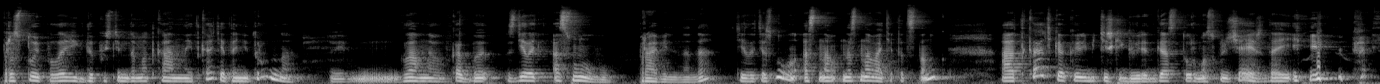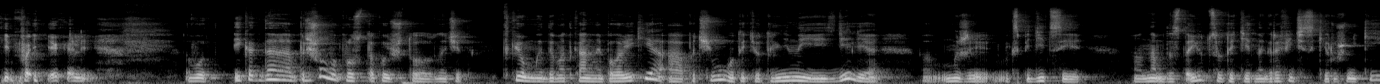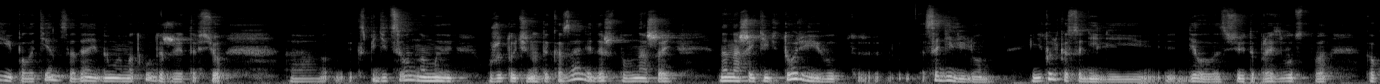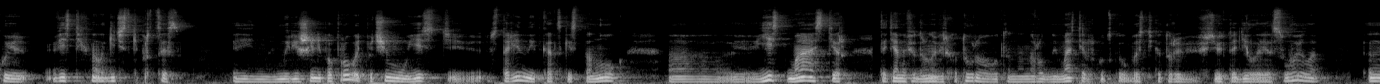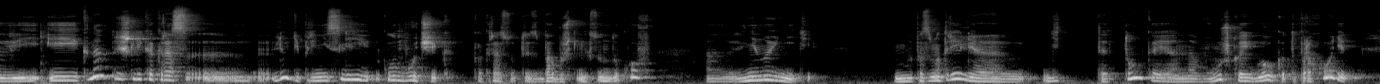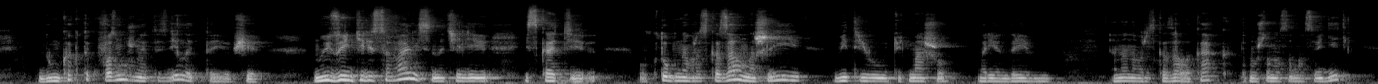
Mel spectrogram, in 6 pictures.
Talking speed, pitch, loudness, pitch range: 135 wpm, 150 Hz, -22 LUFS, 140-175 Hz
